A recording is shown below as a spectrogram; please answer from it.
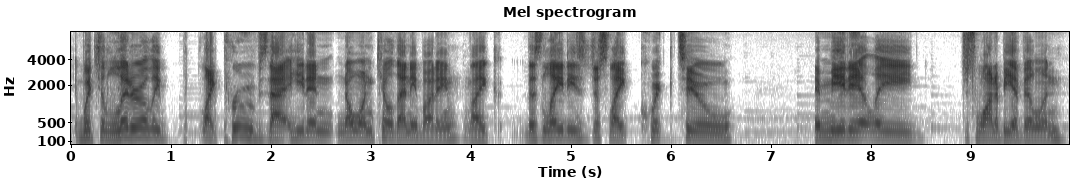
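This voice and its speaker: A man's voice: fairly high pitch, steady tone, normal speed, a bit bright, clear, resonant tone. A man streaming a game, reacting and musing aloud in casual, slangy speech with short interjections. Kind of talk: casual live reaction and commentary. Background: game music.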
